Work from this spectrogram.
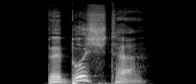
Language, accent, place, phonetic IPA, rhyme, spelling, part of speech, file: German, Germany, Berlin, [bəˈbʊʃtɐ], -ʊʃtɐ, bebuschter, adjective, De-bebuschter.ogg
- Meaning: inflection of bebuscht: 1. strong/mixed nominative masculine singular 2. strong genitive/dative feminine singular 3. strong genitive plural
